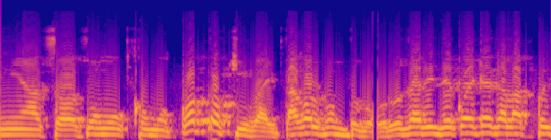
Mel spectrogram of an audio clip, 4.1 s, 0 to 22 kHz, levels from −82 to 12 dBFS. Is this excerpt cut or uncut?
cut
